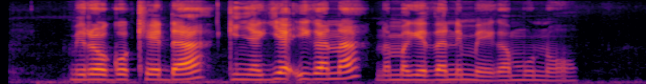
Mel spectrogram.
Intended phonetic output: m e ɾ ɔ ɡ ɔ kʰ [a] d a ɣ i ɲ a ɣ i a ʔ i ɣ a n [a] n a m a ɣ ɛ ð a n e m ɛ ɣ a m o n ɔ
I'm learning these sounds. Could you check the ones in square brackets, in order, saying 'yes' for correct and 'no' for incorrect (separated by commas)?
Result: no, yes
